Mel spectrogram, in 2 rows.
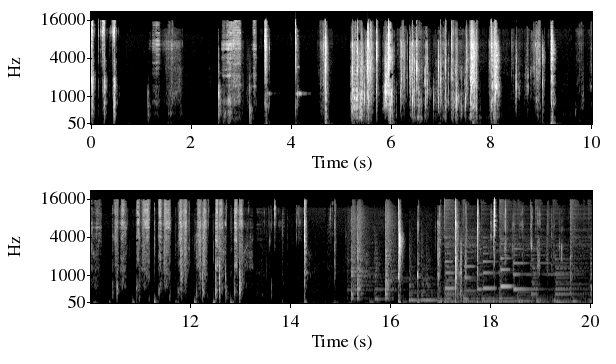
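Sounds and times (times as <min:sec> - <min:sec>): plastic film crinkling and tearing: 0:05.2 - 0:09.1.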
